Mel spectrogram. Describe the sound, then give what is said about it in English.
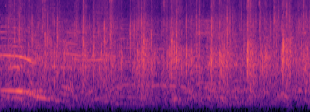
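A church audience claps steadily for the children as they leave, many hands blending into a dense, sustained wash of applause that carries on throughout at moderate volume, with a faint voice or whistle briefly heard at the start. “Give them a hand clap as they go.”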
